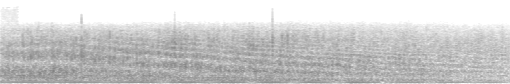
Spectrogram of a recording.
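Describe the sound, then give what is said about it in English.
A Vertical Aerospace Valo prototype electric vertical takeoff and landing aircraft flies by, its rotors producing a loud, steady whirring hum with a low tonal drone that holds for the whole stretch, with no voices. “As the name suggests, and a promotional video shows, it has the ability to take off vertically like a helicopter, but without the noise and pollution.”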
